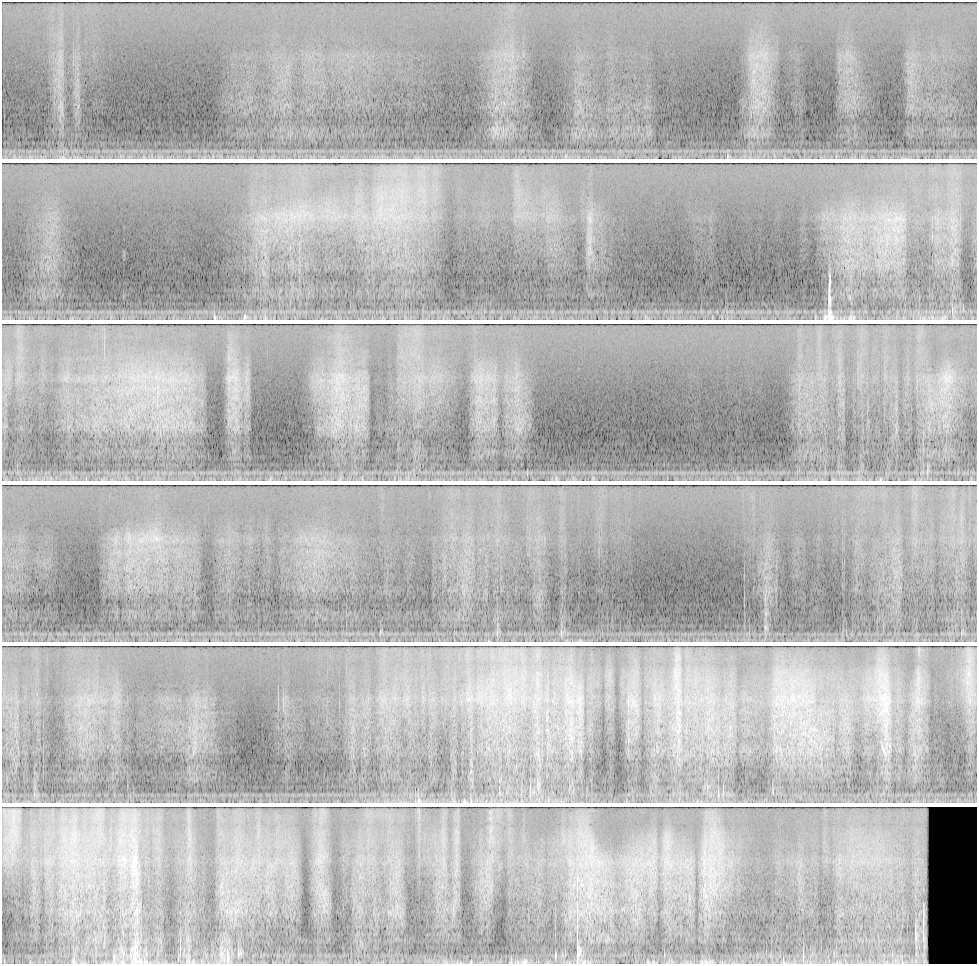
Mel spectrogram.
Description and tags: BODY MOVEMENTS
This is a person in cotton fabric moving in a small room space.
